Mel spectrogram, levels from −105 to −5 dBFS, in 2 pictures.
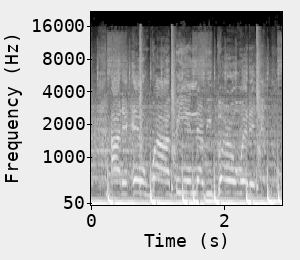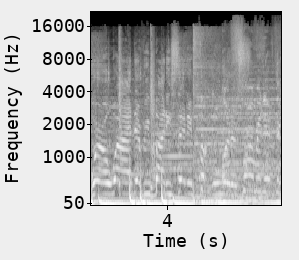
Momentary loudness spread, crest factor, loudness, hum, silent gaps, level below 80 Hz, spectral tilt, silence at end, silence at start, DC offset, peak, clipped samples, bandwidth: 3 LU; 8 dB; -12 LUFS; none; none; -10 dBFS; -5 dB/octave; 0 s; 0 s; under 0.1%; 0 dBFS; under 0.1%; 17 kHz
